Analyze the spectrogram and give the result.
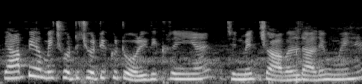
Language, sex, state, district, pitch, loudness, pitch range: Hindi, female, Punjab, Pathankot, 260 Hz, -14 LUFS, 235-295 Hz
